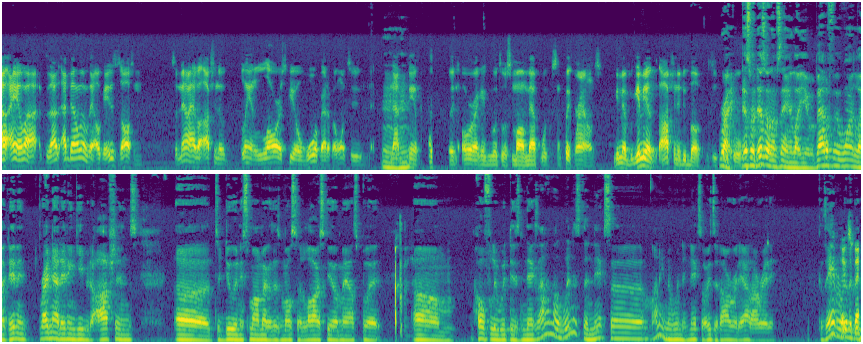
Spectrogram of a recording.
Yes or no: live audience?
no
